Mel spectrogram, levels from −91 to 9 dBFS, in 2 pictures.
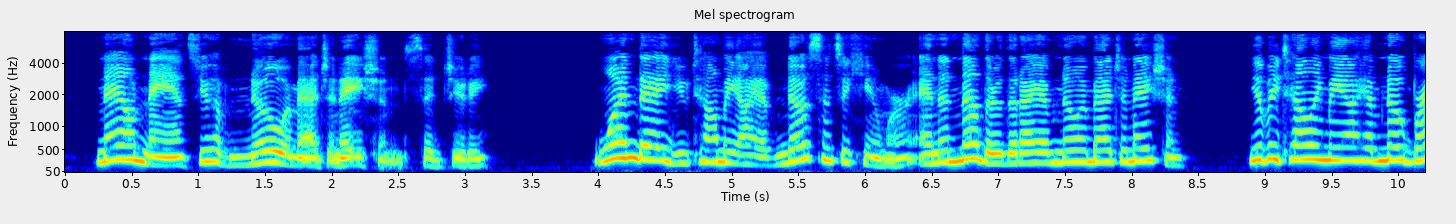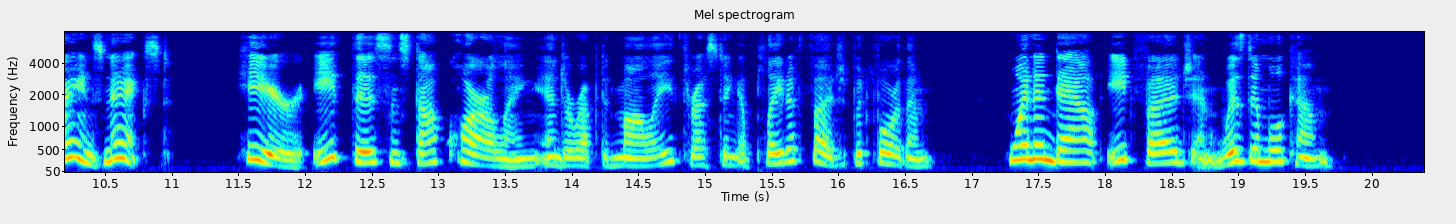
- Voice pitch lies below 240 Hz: No, very high, 255 Hz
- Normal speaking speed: Yes, average, 175 wpm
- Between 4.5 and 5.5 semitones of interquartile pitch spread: Yes, average, 5.2 semitones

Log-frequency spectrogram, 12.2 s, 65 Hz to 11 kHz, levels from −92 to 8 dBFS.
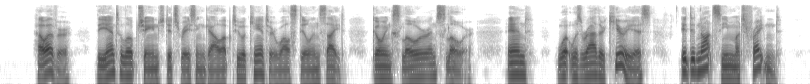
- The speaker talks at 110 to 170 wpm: Yes, average, 145 wpm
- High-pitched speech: No, low, 100 Hz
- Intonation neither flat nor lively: No, wide, 5.9 semitones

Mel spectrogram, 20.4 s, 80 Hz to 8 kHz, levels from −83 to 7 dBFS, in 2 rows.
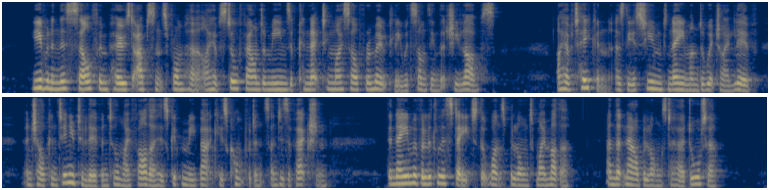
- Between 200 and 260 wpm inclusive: Yes, fast, 205 wpm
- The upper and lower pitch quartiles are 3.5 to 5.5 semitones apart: No, narrow, 2.6 semitones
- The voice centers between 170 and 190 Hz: No, high, 200 Hz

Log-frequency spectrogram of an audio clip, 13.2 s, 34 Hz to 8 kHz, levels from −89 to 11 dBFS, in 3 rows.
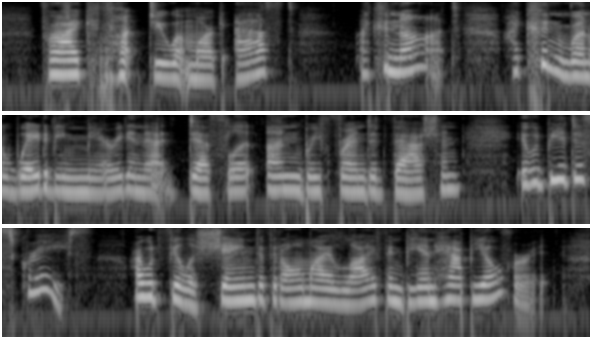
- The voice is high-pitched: Yes, high, 195 Hz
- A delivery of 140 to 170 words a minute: No, average, 190 wpm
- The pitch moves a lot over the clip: No, average, 4.2 semitones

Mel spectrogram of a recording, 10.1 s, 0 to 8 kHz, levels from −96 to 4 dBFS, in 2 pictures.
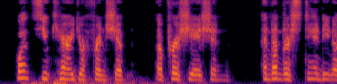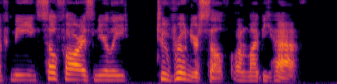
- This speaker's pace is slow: Yes, slow, 120 wpm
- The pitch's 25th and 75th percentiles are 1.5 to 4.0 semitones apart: Yes, average, 3.4 semitones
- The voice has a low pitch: No, medium, 175 Hz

